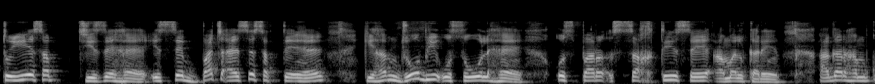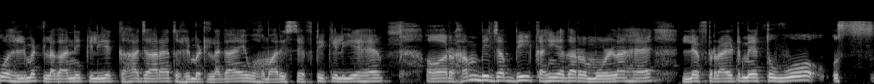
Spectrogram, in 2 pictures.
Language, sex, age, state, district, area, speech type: Urdu, male, 18-30, Uttar Pradesh, Ghaziabad, urban, spontaneous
